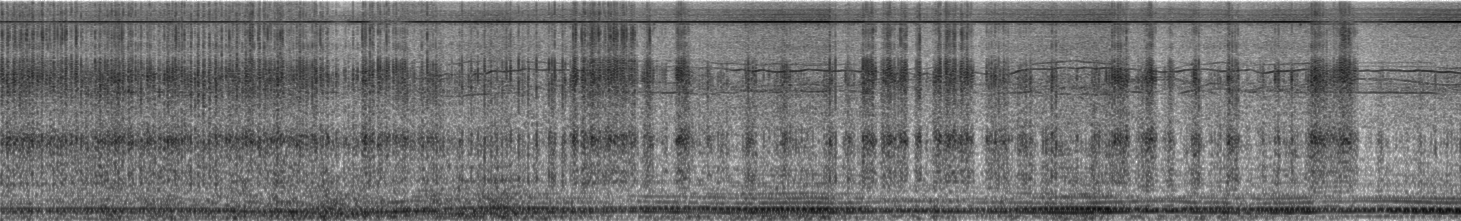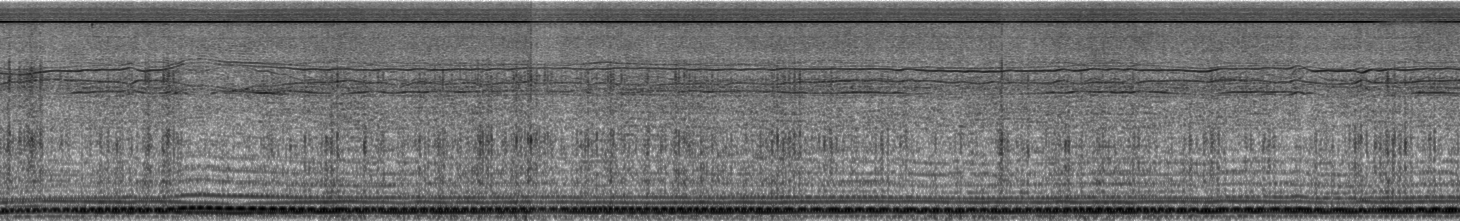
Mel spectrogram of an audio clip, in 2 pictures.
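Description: Multirotor drone's motors and propellers running steadily, heard from the drone's own microphone, with a high steady whine over the propeller drone. The sound is rougher and noisier through the first half, then settles into an even hum from about halfway.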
